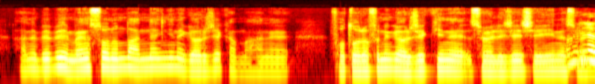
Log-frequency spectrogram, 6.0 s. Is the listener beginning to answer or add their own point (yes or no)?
yes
